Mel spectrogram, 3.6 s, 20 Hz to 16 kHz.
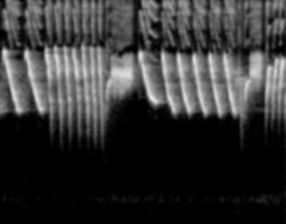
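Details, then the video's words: Black-throated canary, song meant to stimulate canaries to sing: a sequence of loud, clear downslurred whistles, repeated quickly and in shifting rhythm, with one short pause midway. "KENARI ISIAN BLACKTHROAT #181 || VOICE OF CANARY"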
